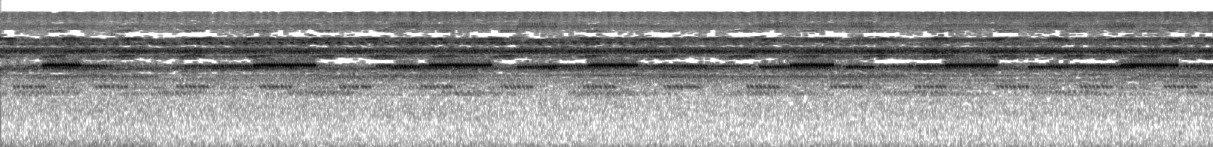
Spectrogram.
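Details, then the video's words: Gentle chirping of crickets fills an evening park: layered high, buzzy trills run without pause, punctuated by brief chirps repeating under a second apart, with quiet distant rumble underneath. "Cricket Sounds in a Peaceful Park"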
